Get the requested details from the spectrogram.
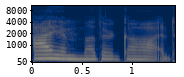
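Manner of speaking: dramatic, theatrical reading. Reading a cult leader's website aloud after being asked: dramatic reading. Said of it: "let's do a dramatic reading".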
